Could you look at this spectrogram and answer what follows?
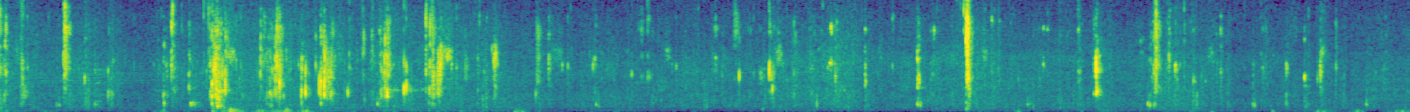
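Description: Faint, scattered crunching clicks of footsteps on a gritty paved lane, briefly louder about two to three seconds in.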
